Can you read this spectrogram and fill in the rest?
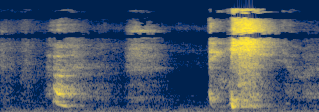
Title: Tickly sneezing fit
